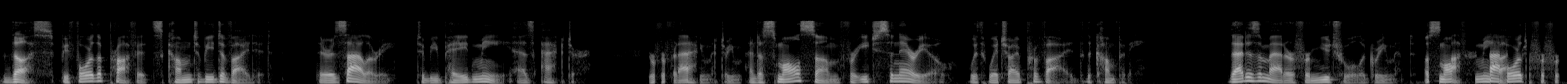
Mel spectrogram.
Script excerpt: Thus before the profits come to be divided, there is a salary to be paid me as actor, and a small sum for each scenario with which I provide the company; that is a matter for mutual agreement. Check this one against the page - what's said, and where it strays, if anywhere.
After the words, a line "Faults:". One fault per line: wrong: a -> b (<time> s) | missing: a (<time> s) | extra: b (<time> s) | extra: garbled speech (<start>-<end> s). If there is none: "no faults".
Thus before the profits come to be divided, there is salary to be paid me as actor, [garbled] and a small sum for each scenario with which I provide the company; that is a matter for mutual agreement. [garbled]
Faults:
missing: a (3.4 s)
extra: garbled speech (6.5-7.4 s)
extra: garbled speech (14.2-15.6 s)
